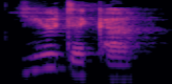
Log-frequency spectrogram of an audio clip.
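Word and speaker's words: Utica: Giving our modest capital base, Mohawk Airlines, our primary target, was based in How do I pronounce this? Udica.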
